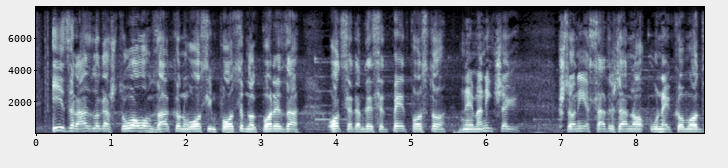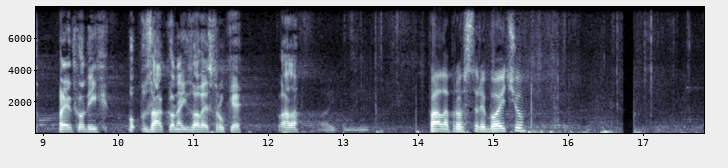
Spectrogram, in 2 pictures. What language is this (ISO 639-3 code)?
srp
